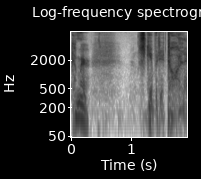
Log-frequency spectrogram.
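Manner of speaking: soft put-on old man voice. Predicting what Grandpa will say on the upcoming visit, imitating Grandpa. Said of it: "And he's gonna be like".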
